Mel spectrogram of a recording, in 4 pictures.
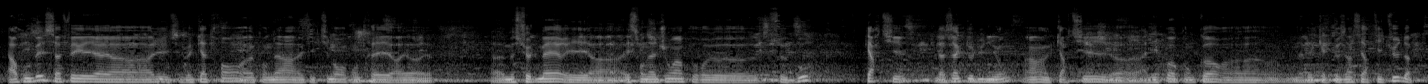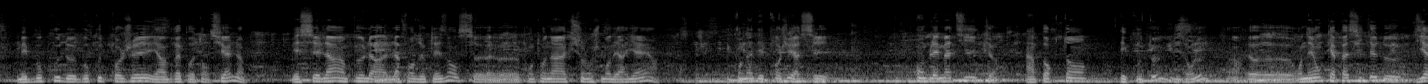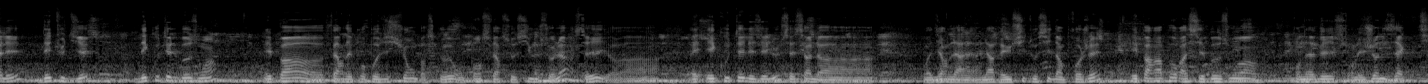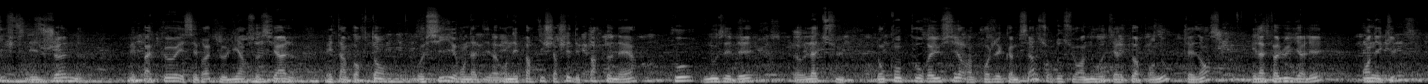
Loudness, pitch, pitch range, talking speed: -28 LUFS, 140 Hz, 120-160 Hz, 185 wpm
